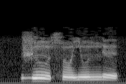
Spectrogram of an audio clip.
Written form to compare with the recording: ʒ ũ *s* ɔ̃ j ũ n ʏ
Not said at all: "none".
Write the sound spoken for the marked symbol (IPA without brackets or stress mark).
s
